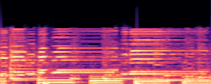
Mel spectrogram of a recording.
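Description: Norteño music: an accordion plays an instrumental melody over a bass line that steps between notes, with no singing.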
